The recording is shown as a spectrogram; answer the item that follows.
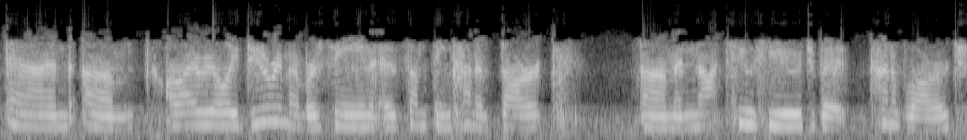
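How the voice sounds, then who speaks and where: A woman's voice: medium pitch, steady tone, normal speed. Tentative young woman on a tinny phone. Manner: tentative, hesitant. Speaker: caller to radio show. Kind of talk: casual recounting of a personal experience. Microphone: telephone. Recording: tinny phone line, faint noise.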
